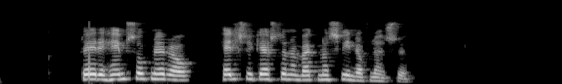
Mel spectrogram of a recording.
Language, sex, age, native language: Icelandic, female, 50-59, Icelandic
